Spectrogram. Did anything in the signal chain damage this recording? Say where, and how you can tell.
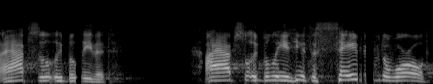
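Yes. On the radio network link, lost AMR speech frames forced the wideband decoder to repeat its last good pitch and vocal tract settings at falling gain. The sound smears and dips for 60 ms at 0.75 to 0.85 s. From 3.58 to 3.76 s, 120 ms of scattered losses produce dropouts that fall to near silence within two frames.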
